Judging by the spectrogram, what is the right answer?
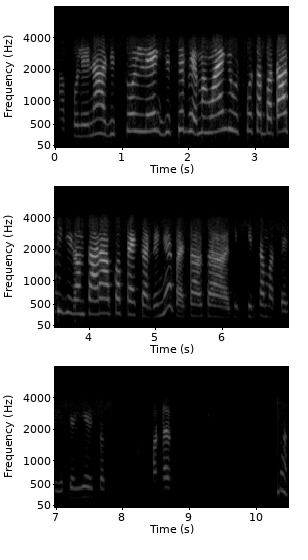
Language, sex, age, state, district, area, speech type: Hindi, female, 30-45, Uttar Pradesh, Chandauli, rural, conversation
